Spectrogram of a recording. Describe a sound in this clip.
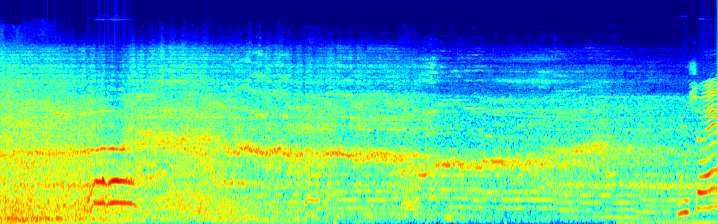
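A creature lets out a long, shrill scream.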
